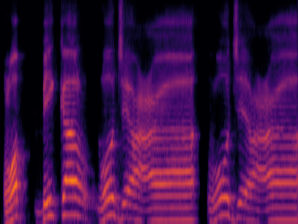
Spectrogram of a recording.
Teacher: را بھی موٹا ہو، جیم پر قلقلہ بھی ہو اور عین بھی ادا ہو · اور آگے عین، عین کے اوپر کھڑی زبر ہے، ایسے ہی ہم اس کو کھینچ کے پڑھیں گے، ایک الف کی مدار عین کو کھینچ کے پڑھیں گے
